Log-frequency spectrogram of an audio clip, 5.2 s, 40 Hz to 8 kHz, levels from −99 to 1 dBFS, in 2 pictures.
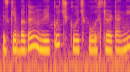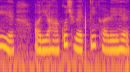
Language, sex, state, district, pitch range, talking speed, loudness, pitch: Hindi, female, Jharkhand, Ranchi, 200-245 Hz, 160 wpm, -16 LUFS, 205 Hz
